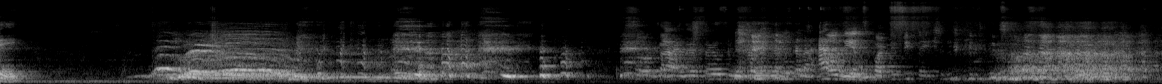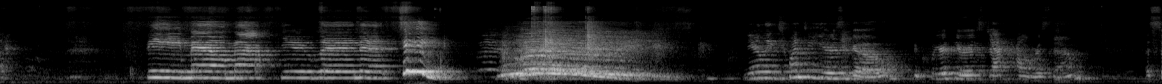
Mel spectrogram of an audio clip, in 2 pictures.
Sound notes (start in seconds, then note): 1.3 crowd cheering; 2.9 laughs; 9.7 audience laughs; 16.5 audience cheers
